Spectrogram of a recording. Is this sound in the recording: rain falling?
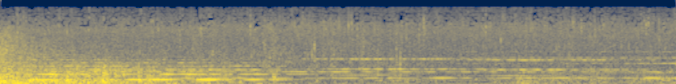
yes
